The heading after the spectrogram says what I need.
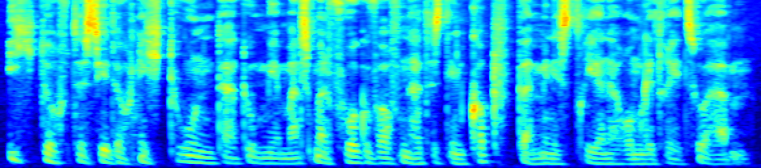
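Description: A deep, gravelly brooding narrator. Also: male voice, steady tone, exaggerated voice. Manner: slow, brooding recollection, repeatedly addressing his mother. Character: grown son recalling a pious, harsh childhood. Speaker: first-person narrator. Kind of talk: literary radio play narration.

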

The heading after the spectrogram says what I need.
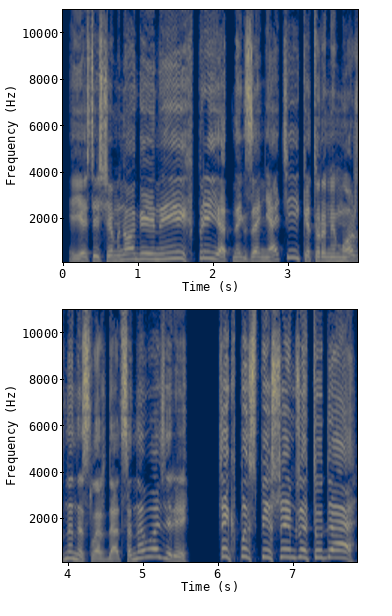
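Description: A man voicing a cheerful, excitable small-town mayor in a children's story. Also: very high-pitched, measured pace, no echo, clean studio sound, voice pushed up, heavily acted. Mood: enthusiastic. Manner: cheerful, exclaiming. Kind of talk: audiobook character voice.

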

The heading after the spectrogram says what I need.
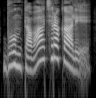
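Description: Woman voicing a nasty officer yelling, barking voice, lowish, dry audiobook sound. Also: little pitch movement, a little slow, dry recording. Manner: hissing, then shouting.

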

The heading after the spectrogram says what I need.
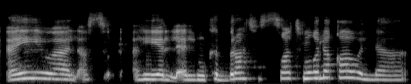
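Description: A woman teaching Quran recitation in an online class, correcting a student and demonstrating sounds slowly. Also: a little high, darkish tone, dry recording, clean studio sound.

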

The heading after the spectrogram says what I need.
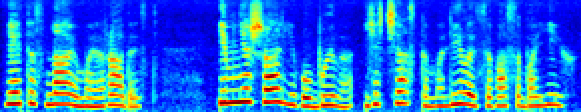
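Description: Woman voicing a tender, gentle young woman. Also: sits high, moderate pace, no echo, muffled recording. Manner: tender, soothing. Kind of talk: audiobook character voice.

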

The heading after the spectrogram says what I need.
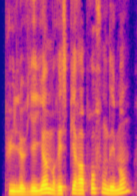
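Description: An audiobook narrator reads a children's story aloud. The reading is lively and expressive, in a voice of middling pitch. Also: moderate pace.

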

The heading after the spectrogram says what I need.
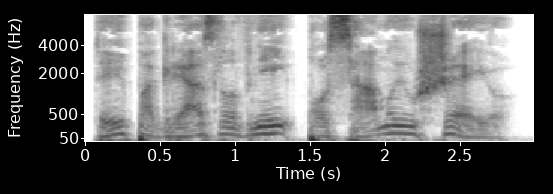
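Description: A man's voice: lowish voice, normal speed, husky. A male audiobook narrator voicing a cold, hard-edged man who keeps pressing a nervous woman. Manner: flat, pressing, coolly menacing. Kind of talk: audiobook character reading.

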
